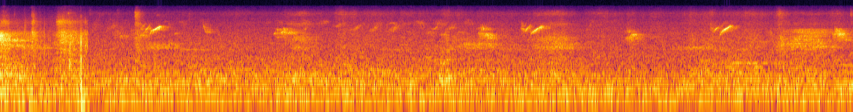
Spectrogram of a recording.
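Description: Near silence with a faint background hush and small birds chirping faintly, a short rising chirp every second or so.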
